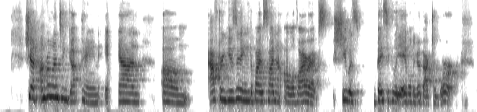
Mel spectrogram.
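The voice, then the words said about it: Hoarse, failing voice. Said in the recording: “Sorry, I'm losing my voice.”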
